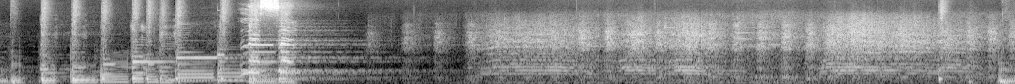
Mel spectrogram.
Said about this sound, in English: Of a choo-choo train.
